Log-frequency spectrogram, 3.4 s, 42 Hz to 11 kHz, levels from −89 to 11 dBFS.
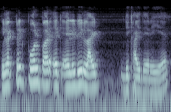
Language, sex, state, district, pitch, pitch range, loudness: Hindi, male, Gujarat, Valsad, 145 Hz, 120-165 Hz, -13 LUFS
